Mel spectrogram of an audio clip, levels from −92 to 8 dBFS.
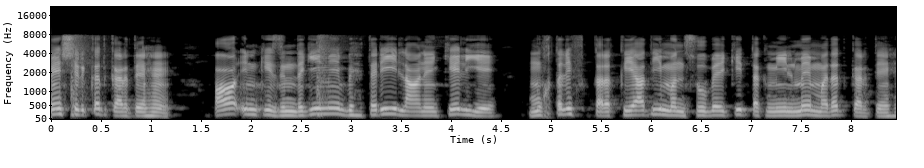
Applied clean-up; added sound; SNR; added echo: classical method Wiener filter.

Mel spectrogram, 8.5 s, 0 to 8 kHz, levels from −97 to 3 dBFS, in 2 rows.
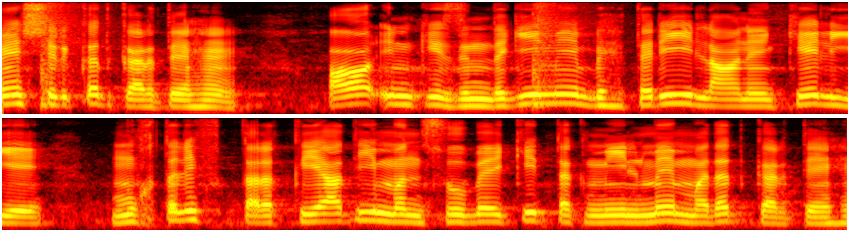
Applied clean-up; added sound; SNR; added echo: none; Snare drum; 20 dB; none.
